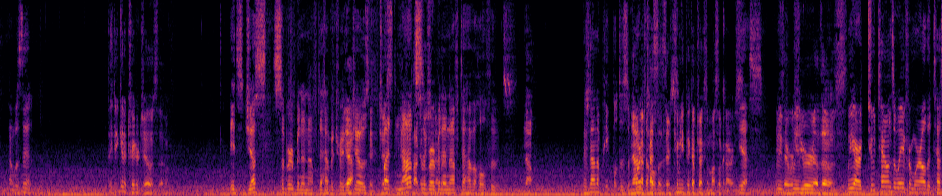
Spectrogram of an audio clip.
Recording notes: Driving south toward San Diego, trying not to lose our minds.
